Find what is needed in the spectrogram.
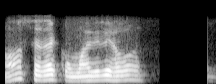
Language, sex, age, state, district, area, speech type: Bengali, male, 60+, West Bengal, Uttar Dinajpur, urban, conversation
